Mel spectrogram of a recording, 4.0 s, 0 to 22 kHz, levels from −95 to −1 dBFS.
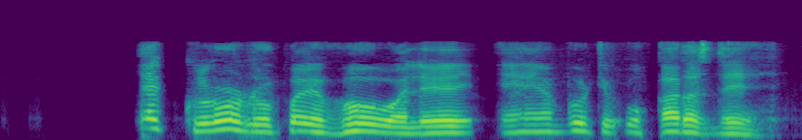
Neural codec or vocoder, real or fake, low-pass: codec, 16 kHz in and 24 kHz out, 1.1 kbps, FireRedTTS-2 codec; fake; 7.2 kHz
